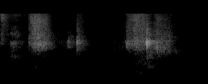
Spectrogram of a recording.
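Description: A cucumber being turned by hand through a cheap handheld plastic spiral cutter, the blade shaving it in a few short, wet scraping strokes. It is cutting poorly, leaving the cucumber mushy and unevenly cut.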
